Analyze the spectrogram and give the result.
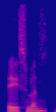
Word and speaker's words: Abmas: Max Amis. – Asmus. – Asmus? Isn't it A-B-M-A-S? – The B is silent.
